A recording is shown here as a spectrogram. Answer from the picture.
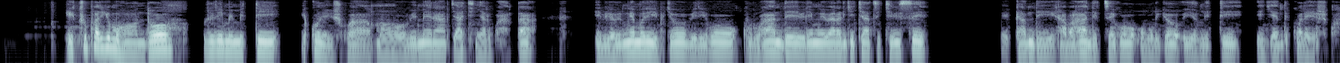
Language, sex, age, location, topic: Kinyarwanda, female, 36-49, Kigali, health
